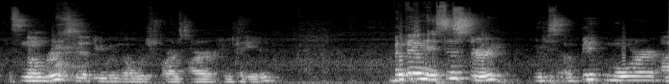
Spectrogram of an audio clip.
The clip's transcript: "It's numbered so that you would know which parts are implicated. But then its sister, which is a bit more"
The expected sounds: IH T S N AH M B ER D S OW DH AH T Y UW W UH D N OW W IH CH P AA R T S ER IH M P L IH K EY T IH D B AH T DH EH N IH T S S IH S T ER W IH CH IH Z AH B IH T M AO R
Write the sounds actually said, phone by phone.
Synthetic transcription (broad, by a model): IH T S N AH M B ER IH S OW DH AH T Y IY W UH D N OW W IH CH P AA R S ER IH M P IH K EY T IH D B AH T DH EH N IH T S S IH S T ER W IH CH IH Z AH B IH T M AO R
